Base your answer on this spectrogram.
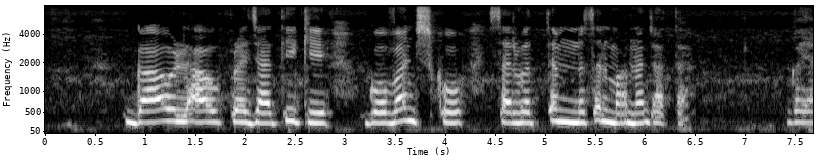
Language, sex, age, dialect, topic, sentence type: Hindi, female, 18-24, Kanauji Braj Bhasha, agriculture, statement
